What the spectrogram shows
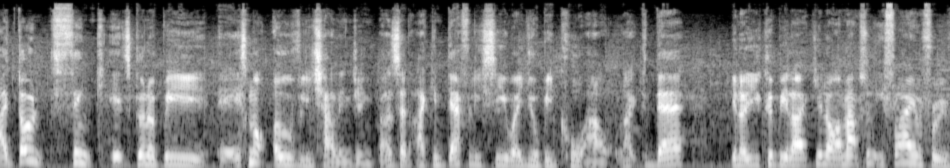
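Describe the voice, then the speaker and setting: A man giving casual, rambling commentary while playing a mobile game, full of fillers and restarts. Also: on the high side. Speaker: gaming YouTuber.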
